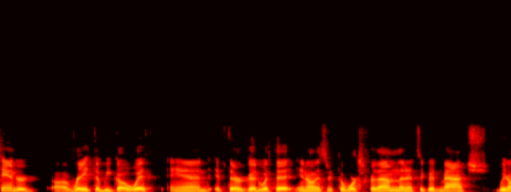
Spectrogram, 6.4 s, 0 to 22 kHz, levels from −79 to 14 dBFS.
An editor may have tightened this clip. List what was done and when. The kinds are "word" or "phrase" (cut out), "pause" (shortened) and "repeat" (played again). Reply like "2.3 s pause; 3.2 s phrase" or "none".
none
